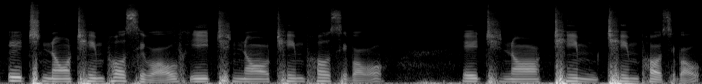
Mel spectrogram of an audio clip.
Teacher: দুই শব্দের মধ্যে পজ দেওয়া হবে না, বরং একটার সাথে একটা মিলিয়ে পড়া হবে। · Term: কনসোনান্ট টু ভাওয়েল লিঙ্কিং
